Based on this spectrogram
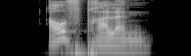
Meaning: dative plural of Aufprall
- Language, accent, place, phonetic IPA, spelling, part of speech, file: German, Germany, Berlin, [ˈaʊ̯fpʁalən], Aufprallen, noun, De-Aufprallen.ogg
